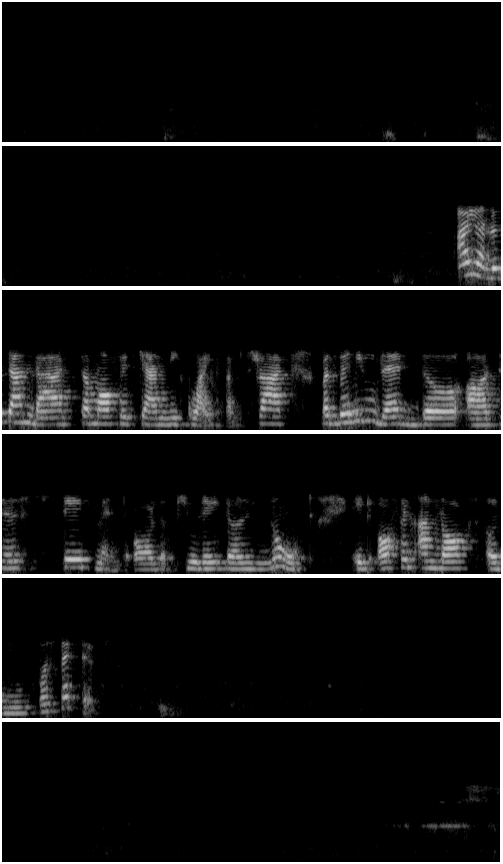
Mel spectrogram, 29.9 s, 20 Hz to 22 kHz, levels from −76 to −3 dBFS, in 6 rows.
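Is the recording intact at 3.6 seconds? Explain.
No. At 3.6 seconds the speech carries the AMR narrowband mobile codec, present throughout. Nothing passes above 3.8 kHz, and the band runs from about 150 Hz to 3.7 kHz. The vocal-tract model is driven by sparse pulses, so the voice sounds heavily buzzy and synthetic, which fits a very low rate near 5.9 kbps.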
